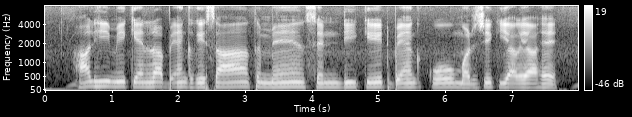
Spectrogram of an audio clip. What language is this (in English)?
Hindi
